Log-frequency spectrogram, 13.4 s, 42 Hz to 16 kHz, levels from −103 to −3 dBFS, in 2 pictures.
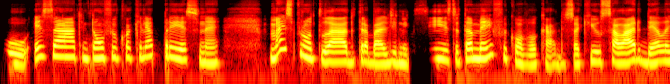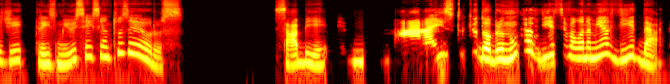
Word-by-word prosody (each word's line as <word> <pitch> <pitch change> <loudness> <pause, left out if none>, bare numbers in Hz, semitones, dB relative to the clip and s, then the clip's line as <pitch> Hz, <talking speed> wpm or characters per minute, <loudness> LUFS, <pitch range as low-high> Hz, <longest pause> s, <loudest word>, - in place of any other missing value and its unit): O 175 -4 -3
exato, 290 +1 +1
então 265 +1 0
eu - - -2
fico 280 +1 -9
com 280 - -7
aquele 275 +2 -7
apreço, 270 -7 -3
né, 185 -1 -4 0.5
mas, - - 0
por 330 - -5
outro 255 -6 -2
lado, 205 -1 +3
o - - -19
trabalho 175 -5 -1
de 195 - -6
anestesista, 230 +6 -7
eu - - -13
também 255 +5 +2
fui 285 -5 -11
convocada, 170 -5 -7
só 175 0 -4
que 200 +4 -9
o 205 - -5
salário 195 +2 +2
dela 200 +2 -2
é - - -5
de 215 +3 -6
3.600€, 245 - -3 0.9
sabe. 170 0 +1
É - - -40 1.0
mais 340 +1 -1
do 355 - -17
que 410 - -5
o - - -1
dobro, 245 -2 +7
eu - - +5
nunca 375 - +5
vi 275 +6 +1
esse 330 -1 -6
valor 275 -2 +2
na 270 - +1
minha 315 +7 +2
vida 240 - -1
245 Hz, 195 wpm, -22 LUFS, 190-285 Hz, 1.0 s, dobro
